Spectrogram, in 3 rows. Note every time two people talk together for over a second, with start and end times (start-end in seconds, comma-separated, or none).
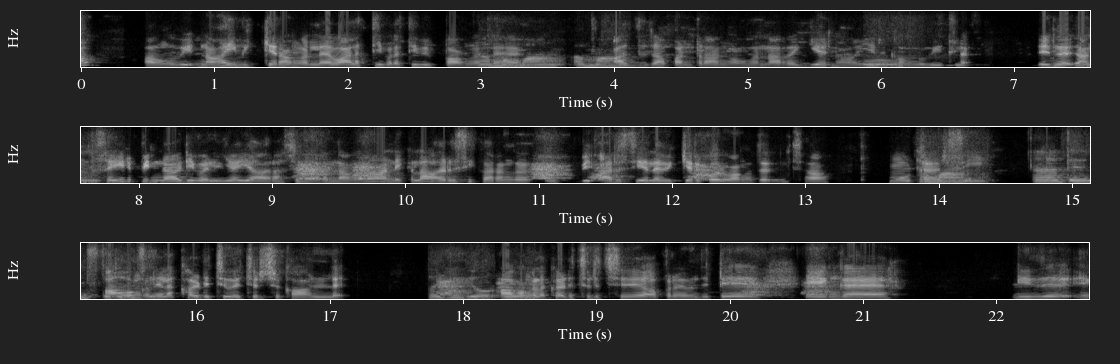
none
